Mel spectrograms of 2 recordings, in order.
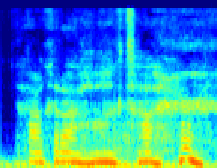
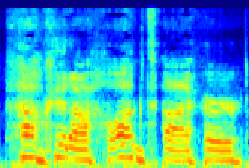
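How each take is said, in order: First: Said in the usual way. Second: Higher, slower, incredulous; baffled question. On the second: Real, not acted. Reading a viewer's comment aloud, slow and incredulous. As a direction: ask it as if it's absurd. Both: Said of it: "He even knows how to hog tie".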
